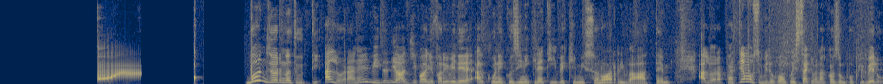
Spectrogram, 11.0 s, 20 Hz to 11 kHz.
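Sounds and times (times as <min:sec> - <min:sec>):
cartoon boing: 0:01.2 - 0:01.8.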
